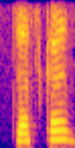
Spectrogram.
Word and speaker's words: Jessica: Jessica, J-E-S-S-I-C-A. My last name is L-U-D-E-K-E.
